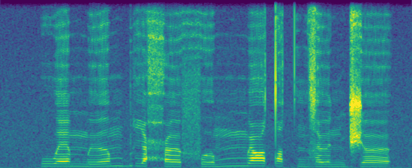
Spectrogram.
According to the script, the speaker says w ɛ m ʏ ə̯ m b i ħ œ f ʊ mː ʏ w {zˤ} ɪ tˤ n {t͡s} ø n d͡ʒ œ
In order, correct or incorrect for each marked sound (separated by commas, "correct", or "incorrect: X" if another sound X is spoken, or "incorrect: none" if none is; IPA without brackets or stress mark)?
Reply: incorrect: dˤ, incorrect: z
